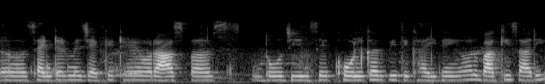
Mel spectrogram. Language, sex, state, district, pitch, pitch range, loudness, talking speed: Hindi, female, Punjab, Pathankot, 195 Hz, 190-200 Hz, -20 LUFS, 185 wpm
